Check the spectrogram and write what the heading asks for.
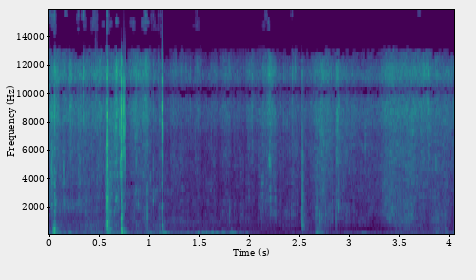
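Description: Car door being opened and someone climbing into the seat: a handful of sharp clicks and knocks from the handle, latch and door, with low wind rumble on the microphone that dies away about halfway through.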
